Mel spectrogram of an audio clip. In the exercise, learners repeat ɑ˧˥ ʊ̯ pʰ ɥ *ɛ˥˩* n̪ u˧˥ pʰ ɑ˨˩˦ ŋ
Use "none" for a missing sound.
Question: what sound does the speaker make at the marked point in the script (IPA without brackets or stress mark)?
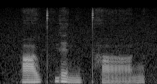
ɛ˥˩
